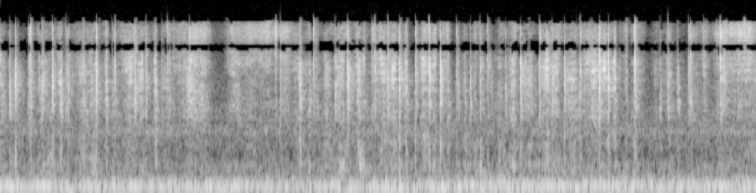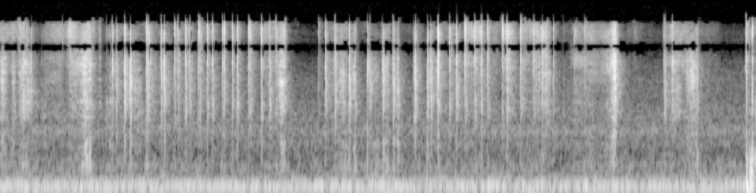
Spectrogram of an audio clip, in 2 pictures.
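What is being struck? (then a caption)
Painted drywall wall. Long green almond-shaped acrylic nails and fingertips quickly tap and scratch a flat interior painted drywall wall with an orange-peel textured beige finish and a solid surface. The result is a dense, continuous patter of short, dry clicks and scratchy rasps over a steady low hum, with a sharper, louder tap at the very end.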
